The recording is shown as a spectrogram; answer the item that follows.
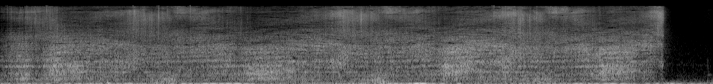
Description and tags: Recorded with H4n - Rotating two bits of smooth wood in a circular motion.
